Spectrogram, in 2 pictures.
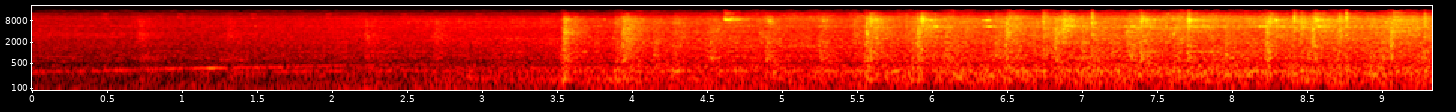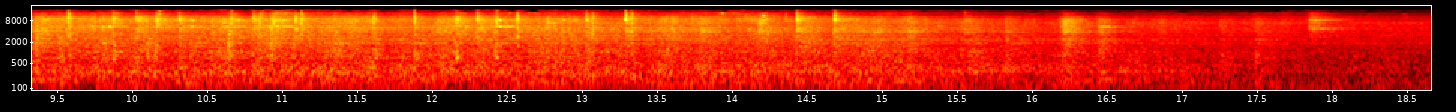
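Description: Izuhakone Railway Daiyuzan Line electric train pulling away and passing close by. Its motor whine rises in pitch over the first few seconds, then the wheels clack over rail joints, loudest in the middle and fading near the end.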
